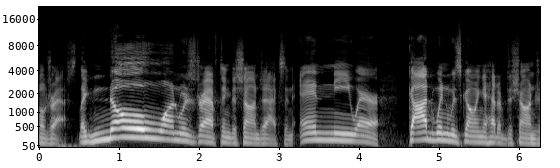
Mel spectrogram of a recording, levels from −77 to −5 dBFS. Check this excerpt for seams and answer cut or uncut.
uncut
